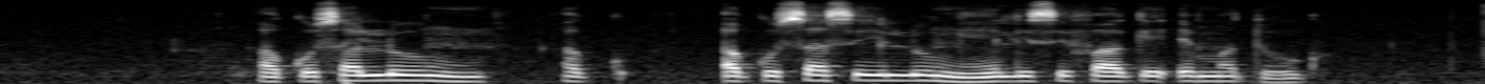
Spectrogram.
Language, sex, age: Swati, male, 25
